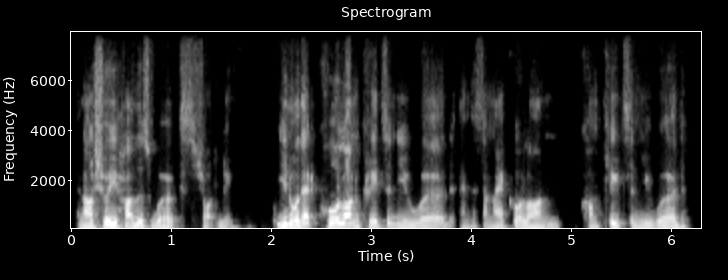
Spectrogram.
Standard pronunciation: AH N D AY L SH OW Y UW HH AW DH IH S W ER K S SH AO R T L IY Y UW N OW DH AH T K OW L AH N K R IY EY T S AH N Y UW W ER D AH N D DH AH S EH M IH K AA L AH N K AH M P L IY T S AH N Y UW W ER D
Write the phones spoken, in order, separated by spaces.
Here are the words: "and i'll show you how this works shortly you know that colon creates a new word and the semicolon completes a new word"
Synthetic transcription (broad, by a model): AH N AY L SH OW Y UW HH AW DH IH S W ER K S SH AO T L IY Y UW N OW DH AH T K OW L AH N K R IY EY T S AH N Y UW W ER D AH N D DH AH S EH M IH K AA L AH N K AH M P L IY T S AH N Y UW W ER D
